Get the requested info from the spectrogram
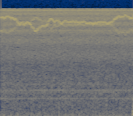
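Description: Room tone between speech: a steady background hiss with a faint high-pitched whine that wavers in pitch.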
